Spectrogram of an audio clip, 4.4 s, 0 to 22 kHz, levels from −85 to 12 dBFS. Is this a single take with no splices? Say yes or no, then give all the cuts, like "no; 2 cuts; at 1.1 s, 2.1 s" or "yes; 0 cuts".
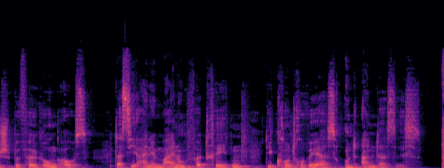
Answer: yes; 0 cuts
